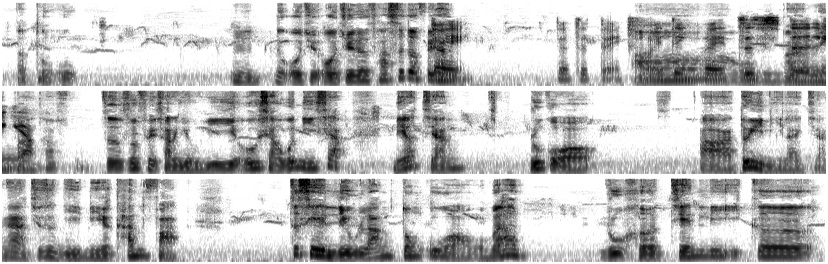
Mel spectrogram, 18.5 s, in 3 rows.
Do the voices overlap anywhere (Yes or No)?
Yes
